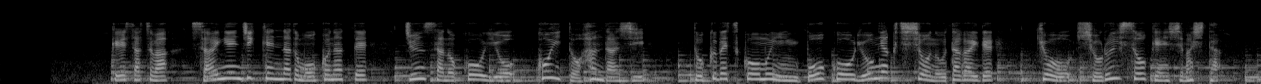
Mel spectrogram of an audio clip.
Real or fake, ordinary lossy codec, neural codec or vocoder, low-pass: real; none; none; 7.2 kHz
